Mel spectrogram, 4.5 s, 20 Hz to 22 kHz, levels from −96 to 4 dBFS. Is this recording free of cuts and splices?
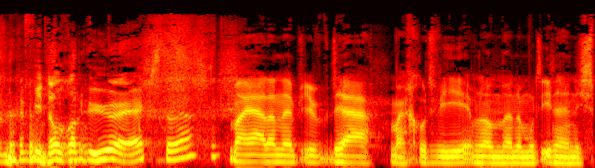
yes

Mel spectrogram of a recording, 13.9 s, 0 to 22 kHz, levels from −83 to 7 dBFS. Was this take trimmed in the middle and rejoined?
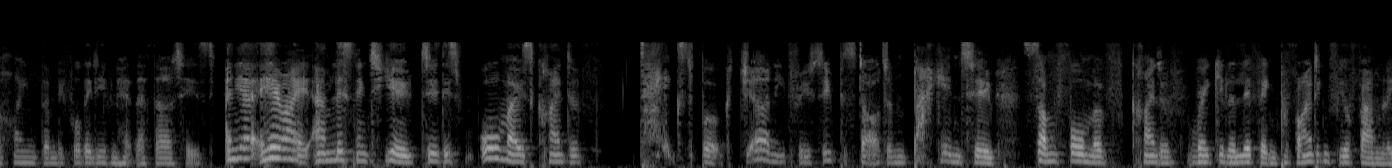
no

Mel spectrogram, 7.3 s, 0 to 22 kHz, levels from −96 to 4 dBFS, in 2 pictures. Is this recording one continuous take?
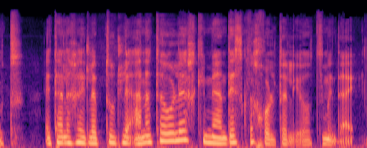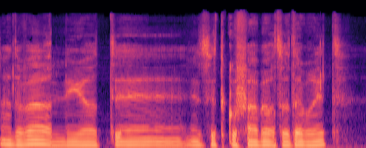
no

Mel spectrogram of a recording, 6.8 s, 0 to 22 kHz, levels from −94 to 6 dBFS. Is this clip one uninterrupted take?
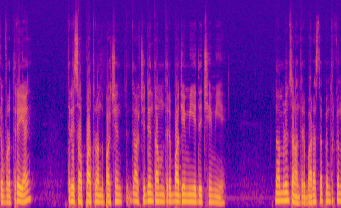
no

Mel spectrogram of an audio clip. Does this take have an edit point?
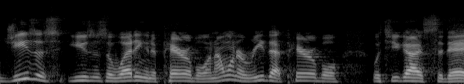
no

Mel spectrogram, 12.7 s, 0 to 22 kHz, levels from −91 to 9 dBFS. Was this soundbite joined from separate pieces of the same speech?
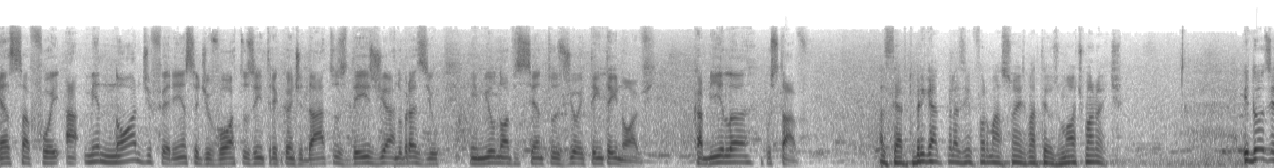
yes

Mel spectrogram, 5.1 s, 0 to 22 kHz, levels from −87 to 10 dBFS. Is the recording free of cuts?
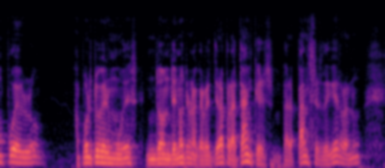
no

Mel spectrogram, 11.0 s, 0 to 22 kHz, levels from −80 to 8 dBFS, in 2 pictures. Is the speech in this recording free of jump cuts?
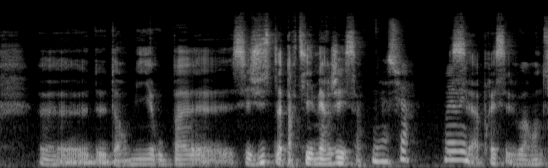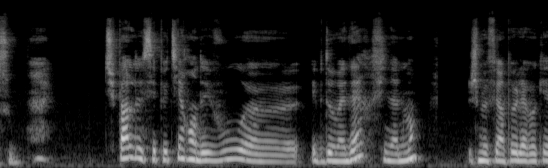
yes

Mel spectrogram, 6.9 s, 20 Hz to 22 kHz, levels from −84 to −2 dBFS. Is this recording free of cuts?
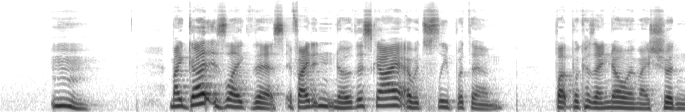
yes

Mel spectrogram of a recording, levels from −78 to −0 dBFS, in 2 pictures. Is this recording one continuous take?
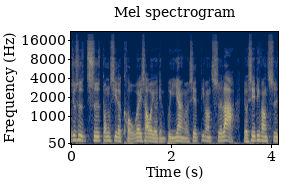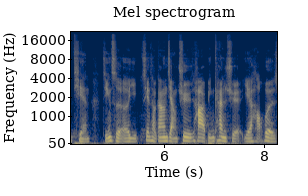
no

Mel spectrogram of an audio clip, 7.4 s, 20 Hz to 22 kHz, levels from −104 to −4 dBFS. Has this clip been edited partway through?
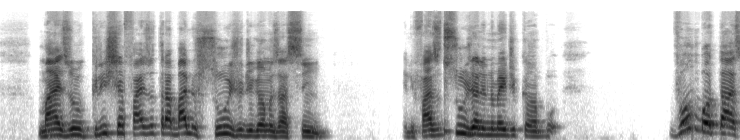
yes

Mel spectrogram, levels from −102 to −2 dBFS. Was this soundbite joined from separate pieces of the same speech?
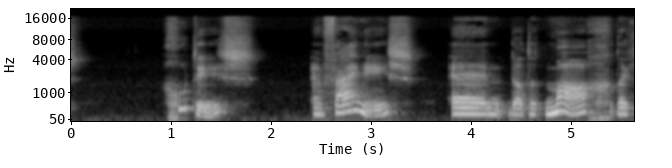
yes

